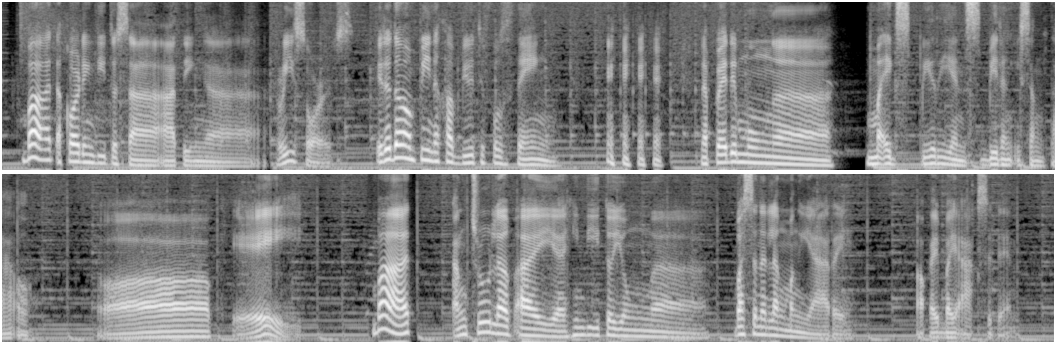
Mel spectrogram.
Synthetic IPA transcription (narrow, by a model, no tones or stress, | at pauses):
bɐt̪ʔɐkoɹd̪ɪŋd̪iːt̪o̞sɐʔa̰ːt̪ɪŋa̰ɹiːso̰ɹs | ʔɛt̪od̪ɐwʔɐŋpiːnɐkɐbjuːt̪ɪfʊlθɪŋ | nɐpwɛd̪ɛmoŋa | mɐʔɛkspiɾɪjɛnsbiːlɐŋʔɪsaŋt̪a̰ːʔo̞̰ʔo | kʰɛ̰j | bɐt̪̚ | ʔɐŋt̪ɹuːlɐvɐjaɦɪnd̪iːʔɪt̪o̞jʊŋabaːst̪ɐnɐlɐŋmɐŋja̰ːɾɛ̰ | ʔo̰ːkɛjbɐjʔa̰k̚sɪd̪ɛ̰nt̪̚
